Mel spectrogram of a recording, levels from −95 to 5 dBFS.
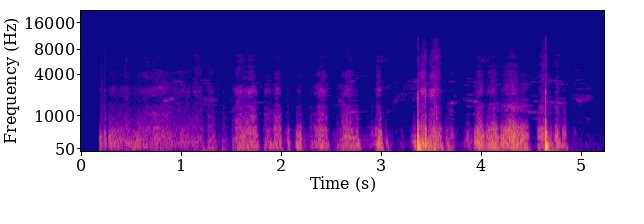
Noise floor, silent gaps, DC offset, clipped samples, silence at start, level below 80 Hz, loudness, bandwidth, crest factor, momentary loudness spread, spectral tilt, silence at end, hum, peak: -56 dBFS; none; under 0.1%; under 0.1%; 0.25 s; -40 dBFS; -29 LUFS; 7 kHz; 28 dB; 25 LU; -10.5 dB/octave; 0.4 s; none; -4 dBFS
